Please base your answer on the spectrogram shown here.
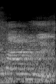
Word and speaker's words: sandwich: Same pronunciation of both words. After that adjust. Adjust. Adjust. These again silent. Yes, sir. Here sandwich. Sandwich.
